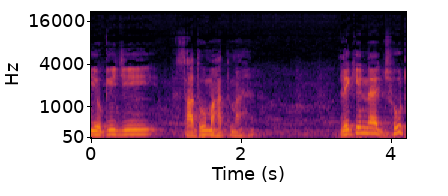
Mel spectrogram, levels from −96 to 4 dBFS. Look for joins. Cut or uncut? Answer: uncut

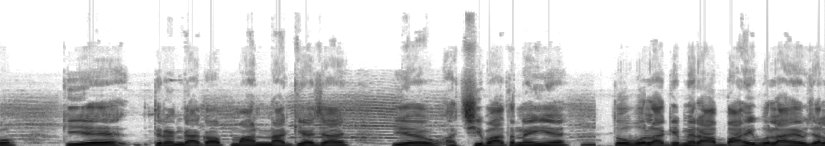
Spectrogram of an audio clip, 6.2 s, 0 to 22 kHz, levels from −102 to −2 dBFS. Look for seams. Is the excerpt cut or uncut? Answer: cut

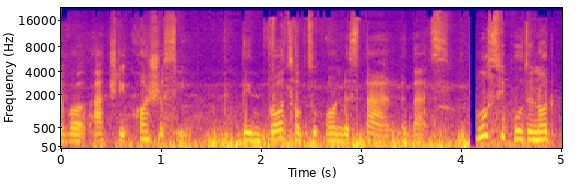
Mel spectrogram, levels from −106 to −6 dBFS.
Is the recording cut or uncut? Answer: cut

